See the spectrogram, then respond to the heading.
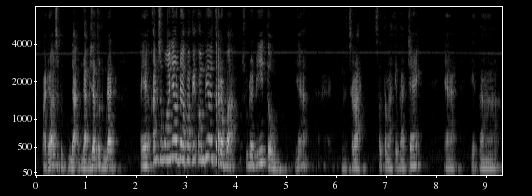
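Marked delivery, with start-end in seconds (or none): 2.1-4.9 high, brushing-off retort; dismissive staff. Retold or imitated. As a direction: wave the complaint away as settled.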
